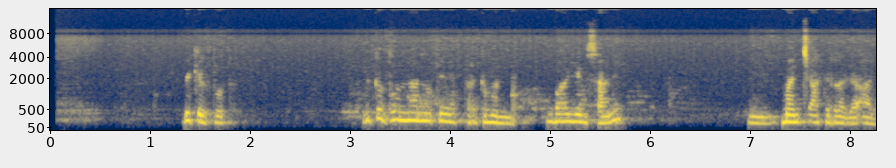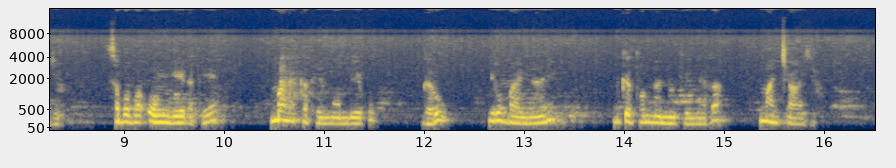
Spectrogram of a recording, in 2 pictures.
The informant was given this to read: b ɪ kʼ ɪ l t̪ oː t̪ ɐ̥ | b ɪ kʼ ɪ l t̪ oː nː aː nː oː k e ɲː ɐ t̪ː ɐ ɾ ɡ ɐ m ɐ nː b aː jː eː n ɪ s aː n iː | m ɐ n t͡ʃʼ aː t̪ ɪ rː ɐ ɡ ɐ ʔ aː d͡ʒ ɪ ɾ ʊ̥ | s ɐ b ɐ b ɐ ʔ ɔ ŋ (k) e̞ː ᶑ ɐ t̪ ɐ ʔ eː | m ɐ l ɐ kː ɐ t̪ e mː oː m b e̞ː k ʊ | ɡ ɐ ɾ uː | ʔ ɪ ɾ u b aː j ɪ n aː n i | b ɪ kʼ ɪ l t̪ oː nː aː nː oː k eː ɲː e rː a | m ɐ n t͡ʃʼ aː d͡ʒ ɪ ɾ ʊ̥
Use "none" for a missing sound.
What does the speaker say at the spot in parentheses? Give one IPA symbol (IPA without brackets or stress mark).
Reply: ɡ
